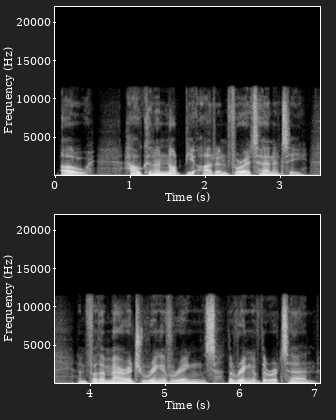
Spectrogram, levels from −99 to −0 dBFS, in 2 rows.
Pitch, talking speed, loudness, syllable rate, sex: 115 Hz, 170 wpm, -17 LUFS, 4.8 syllables/s, male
